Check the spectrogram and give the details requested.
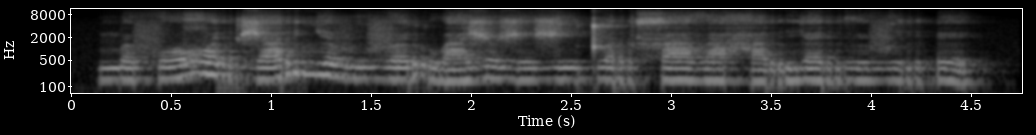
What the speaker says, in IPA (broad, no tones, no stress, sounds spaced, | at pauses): m œ f o ʁʷ ɛ r ʒ a r ʎ ɛ β i v œ r w a ʒ œ ʒ e ʒ i tʷ a r x a ð a h a r j ɛ r ð y v i r ʔ e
